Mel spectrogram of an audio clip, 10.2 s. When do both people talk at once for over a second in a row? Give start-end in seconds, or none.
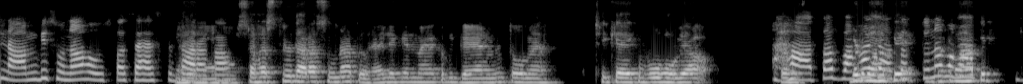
7.8-9.7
